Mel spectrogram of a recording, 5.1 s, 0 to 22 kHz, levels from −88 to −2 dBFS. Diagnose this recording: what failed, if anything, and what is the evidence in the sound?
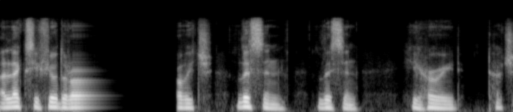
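Network and jitter-buffer stage: a call audio freeze spans 0.73 to 1.80 s. The last sound is extended as a fading buzz or hiss, then about 0.64 s of silence, likely from delayed packets emptying the buffer. Speech resumes where it stopped, about 1.04 s late, with nothing lost.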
